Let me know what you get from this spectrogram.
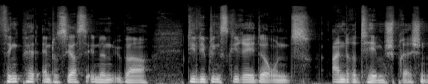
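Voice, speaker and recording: A man speaks in an ordinary speaking voice at a fairly quick pace. His pitch is medium, with ordinary variation. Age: 30s. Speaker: podcast host, IT trainer. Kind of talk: solo podcast monologue.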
